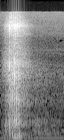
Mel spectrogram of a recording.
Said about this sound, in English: I'm sorry if I'm sniffing in your ear. I'm trying very hard not to. Allergies are driving me nuts here.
